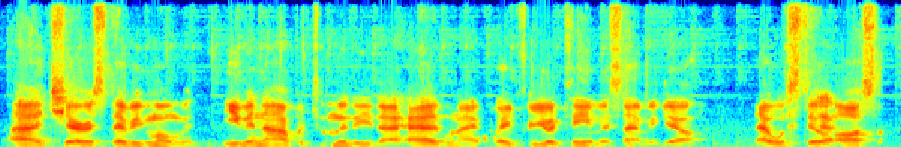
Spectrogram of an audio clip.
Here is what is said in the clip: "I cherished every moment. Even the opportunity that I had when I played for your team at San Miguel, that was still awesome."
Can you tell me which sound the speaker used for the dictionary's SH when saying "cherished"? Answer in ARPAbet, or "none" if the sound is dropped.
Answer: S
